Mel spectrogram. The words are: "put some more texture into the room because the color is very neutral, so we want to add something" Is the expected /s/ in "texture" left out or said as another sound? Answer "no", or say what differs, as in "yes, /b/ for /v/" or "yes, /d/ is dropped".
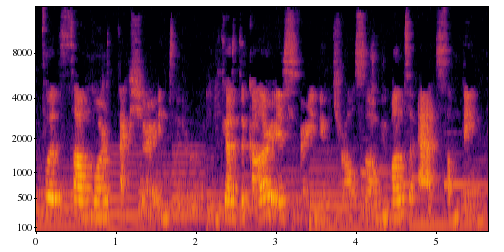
yes, /s/ is dropped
